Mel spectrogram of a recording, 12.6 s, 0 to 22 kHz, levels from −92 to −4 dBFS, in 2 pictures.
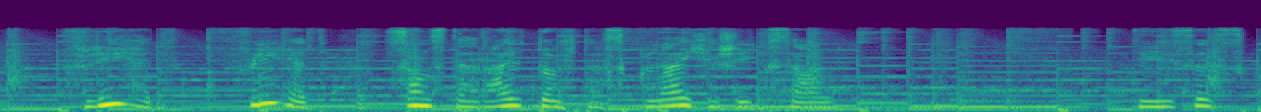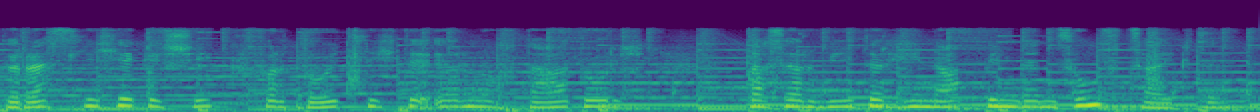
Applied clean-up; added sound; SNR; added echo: none; Organ; 7 dB; none.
